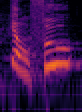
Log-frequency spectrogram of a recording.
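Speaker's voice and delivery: punchy imitated Southern street call; imitated Southern accent. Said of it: "Southern states, that's the way they talk".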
